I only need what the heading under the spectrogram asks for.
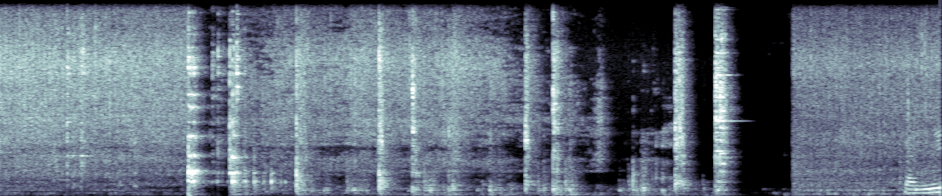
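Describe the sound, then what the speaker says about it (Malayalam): Chinese potatoes (koorka) stirred and fried in a pan: a steady sizzling hiss broken by repeated scraping and clanking strokes of a spatula against the metal, with a brief quiet gap before the frying resumes. "കൂർക്ക ഇളക്കിക്കൊണ്ടിരിക്കുന്നു."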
